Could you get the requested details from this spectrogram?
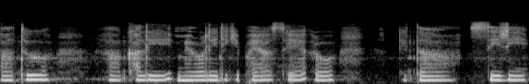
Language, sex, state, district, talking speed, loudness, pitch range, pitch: Nagamese, female, Nagaland, Dimapur, 100 wpm, -17 LUFS, 200-215 Hz, 205 Hz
